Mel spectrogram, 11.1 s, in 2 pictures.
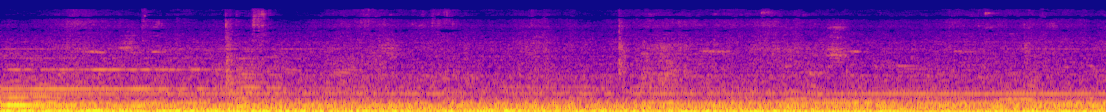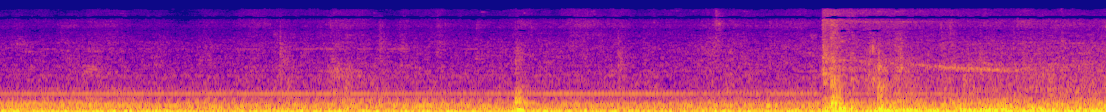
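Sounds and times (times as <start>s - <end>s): train interior rumble: 0.0s - 11.0s.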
